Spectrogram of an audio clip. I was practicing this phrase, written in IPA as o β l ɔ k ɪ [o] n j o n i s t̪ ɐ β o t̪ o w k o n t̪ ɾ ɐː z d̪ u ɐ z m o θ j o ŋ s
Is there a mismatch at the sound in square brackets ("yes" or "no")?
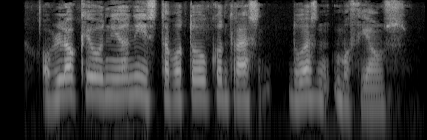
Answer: yes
